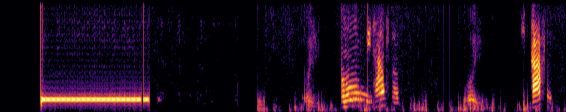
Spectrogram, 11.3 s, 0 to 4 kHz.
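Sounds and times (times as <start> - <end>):
electronic ringing tone of a video call: 0.8 - 3.0
speech: 6.2 - 8.2, 10.6 - 11.1.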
